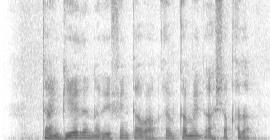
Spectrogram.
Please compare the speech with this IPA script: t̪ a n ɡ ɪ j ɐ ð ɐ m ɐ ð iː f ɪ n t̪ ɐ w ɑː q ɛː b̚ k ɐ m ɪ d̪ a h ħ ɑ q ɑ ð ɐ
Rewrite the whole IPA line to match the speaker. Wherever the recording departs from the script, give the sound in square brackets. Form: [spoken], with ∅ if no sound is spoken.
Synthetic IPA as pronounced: t̪ a [ŋ] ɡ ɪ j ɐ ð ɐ [n] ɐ ð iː f ɪ n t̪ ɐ w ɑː q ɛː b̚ k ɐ m ɪ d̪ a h [ʃ] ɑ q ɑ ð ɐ

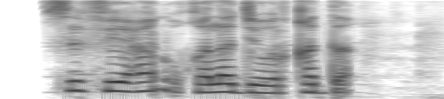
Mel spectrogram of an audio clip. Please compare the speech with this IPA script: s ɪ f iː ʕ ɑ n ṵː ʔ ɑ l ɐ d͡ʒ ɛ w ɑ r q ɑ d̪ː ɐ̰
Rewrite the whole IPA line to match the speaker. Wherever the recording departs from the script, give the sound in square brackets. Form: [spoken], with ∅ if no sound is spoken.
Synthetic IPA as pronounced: s ɪ f iː ʕ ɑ n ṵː [q] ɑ l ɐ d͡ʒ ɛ w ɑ r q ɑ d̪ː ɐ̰

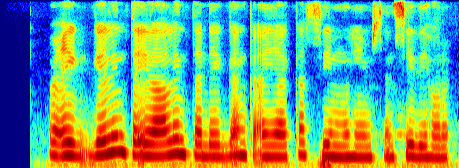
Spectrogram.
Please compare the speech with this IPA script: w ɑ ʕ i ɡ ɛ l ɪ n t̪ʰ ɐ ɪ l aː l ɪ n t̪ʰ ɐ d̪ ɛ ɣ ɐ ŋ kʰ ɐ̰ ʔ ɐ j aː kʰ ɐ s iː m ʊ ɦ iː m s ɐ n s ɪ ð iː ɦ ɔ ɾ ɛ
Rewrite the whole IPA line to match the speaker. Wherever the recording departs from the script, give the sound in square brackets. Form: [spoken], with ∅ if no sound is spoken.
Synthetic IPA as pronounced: w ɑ ʕ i ɡ ɛ l ɪ n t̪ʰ ɐ ɪ l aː l ɪ n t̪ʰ ɐ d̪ ɛ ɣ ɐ ŋ kʰ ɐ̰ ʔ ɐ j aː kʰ ɐ s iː m ʊ ɦ iː m s ɐ n s ɪ ð iː ɦ ɔ ɾ ɛ

